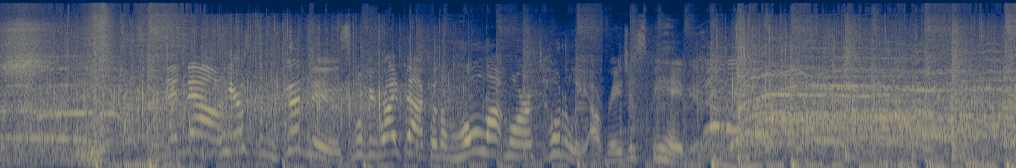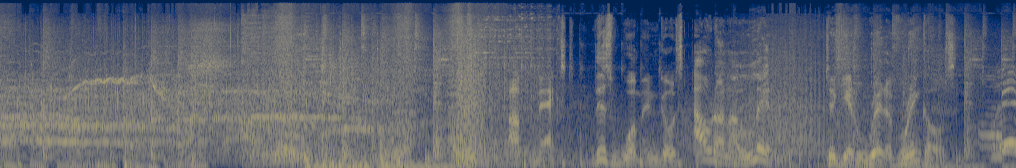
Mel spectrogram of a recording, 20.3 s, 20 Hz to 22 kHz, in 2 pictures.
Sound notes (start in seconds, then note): 0.0 audience applause; 0.2 audience laughs; 7.1 audience applause; 12.9 energetic music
